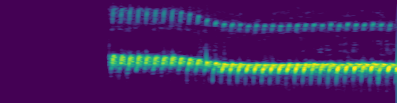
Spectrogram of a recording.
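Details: Canary training song in the campainha long style, used to teach young birds: a sudden sustained high rolling trill with rapid regular pulses, sliding gently downward in pitch as it continues.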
